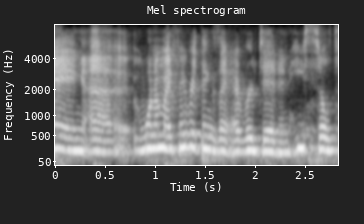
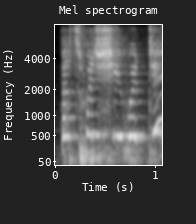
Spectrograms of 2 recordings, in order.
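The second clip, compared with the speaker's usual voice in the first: small, high, softer voice; sheepish defence; 14 semitones higher, 5 dB quieter than usual. Retold or imitated. Actor justifying her ad-libs to the director, sheepish. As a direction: defend it meekly, pitched up and soft.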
